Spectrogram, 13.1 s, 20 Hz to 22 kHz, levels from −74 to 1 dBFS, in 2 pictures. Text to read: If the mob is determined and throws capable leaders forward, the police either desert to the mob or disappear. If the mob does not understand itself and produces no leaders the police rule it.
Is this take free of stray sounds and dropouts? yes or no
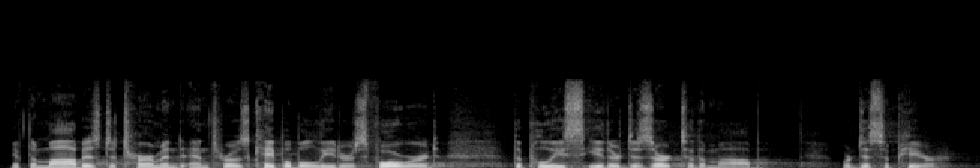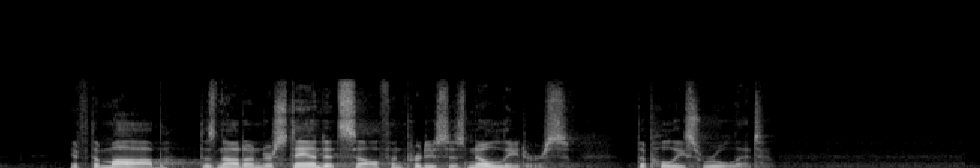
yes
